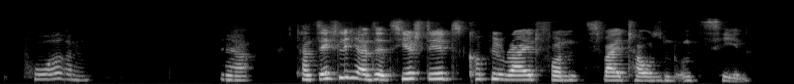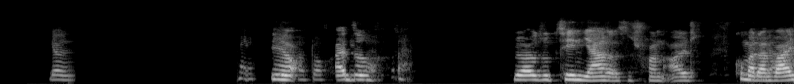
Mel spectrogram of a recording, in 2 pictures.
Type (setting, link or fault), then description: fault, drop-outs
